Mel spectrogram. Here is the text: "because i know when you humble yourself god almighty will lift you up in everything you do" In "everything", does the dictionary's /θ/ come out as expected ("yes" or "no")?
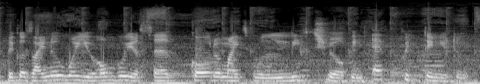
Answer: no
